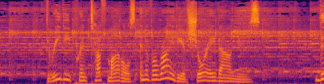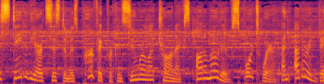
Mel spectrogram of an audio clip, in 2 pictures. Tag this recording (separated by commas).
Music, Speech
